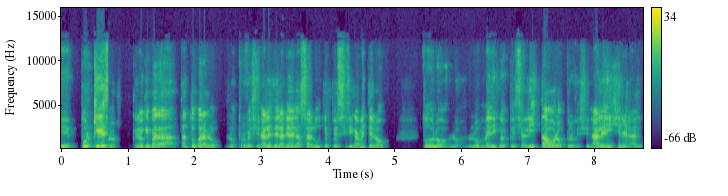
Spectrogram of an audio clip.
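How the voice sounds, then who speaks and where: A man talks with a Chilean accent. His pace is fairly quick. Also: medium pitch for a man, ordinary pitch variation. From Chile, La Calera. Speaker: physiotherapist, pain researcher. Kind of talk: lecture. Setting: online conference with shared screen. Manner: halting, many fillers and repetitions.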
